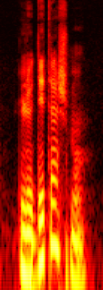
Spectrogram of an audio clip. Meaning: detachment
- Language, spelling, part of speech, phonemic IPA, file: French, détachement, noun, /de.taʃ.mɑ̃/, Fr-détachement.ogg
